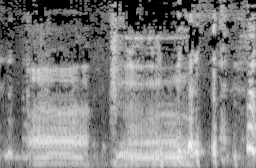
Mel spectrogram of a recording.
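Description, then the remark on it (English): A sheep bleats twice, two long wavering cries about a second each, the second slightly louder, followed by a few short knocks and shuffling sounds. “Stop feeding the sheep.”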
